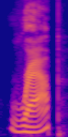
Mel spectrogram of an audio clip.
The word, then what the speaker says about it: wrap: Notice that the W at the beginning of the word wrap is not pronounced.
